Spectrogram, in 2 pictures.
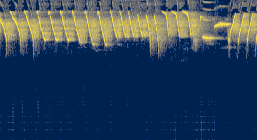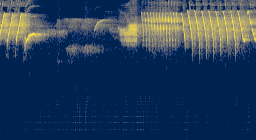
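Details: Belgian canary training song with long runs of quick descending sweeps, a brief pause with soft notes around six seconds, then resuming with dense buzzy trills and rapid repeated syllables.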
